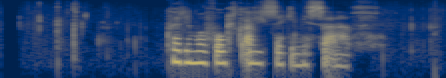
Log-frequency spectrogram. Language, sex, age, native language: Icelandic, female, 40-49, Icelandic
